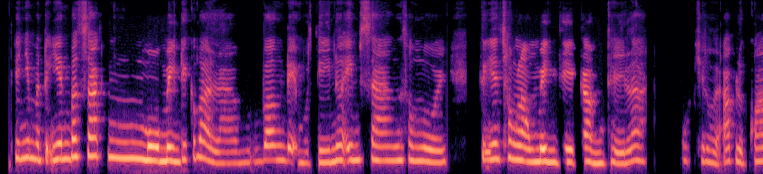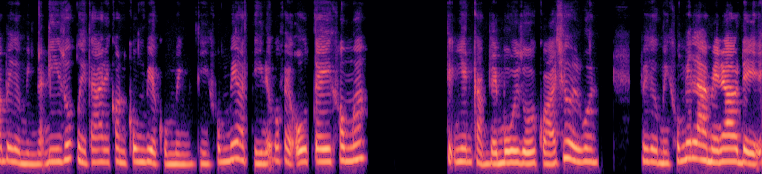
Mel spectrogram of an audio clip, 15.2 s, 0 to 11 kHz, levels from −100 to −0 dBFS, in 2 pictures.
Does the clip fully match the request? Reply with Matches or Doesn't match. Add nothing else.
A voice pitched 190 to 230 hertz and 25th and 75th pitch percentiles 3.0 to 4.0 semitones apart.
Doesn't match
